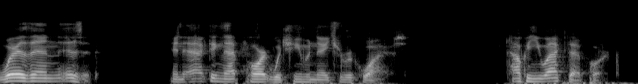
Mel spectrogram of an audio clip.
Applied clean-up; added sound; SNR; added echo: neural mask model Resemble Enhance denoiser.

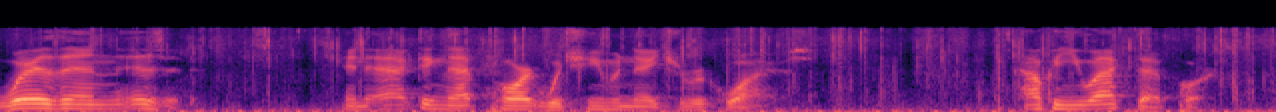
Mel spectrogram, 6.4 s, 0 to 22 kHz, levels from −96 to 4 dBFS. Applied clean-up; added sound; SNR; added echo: none; Crumpling, crinkling; 12 dB; none.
